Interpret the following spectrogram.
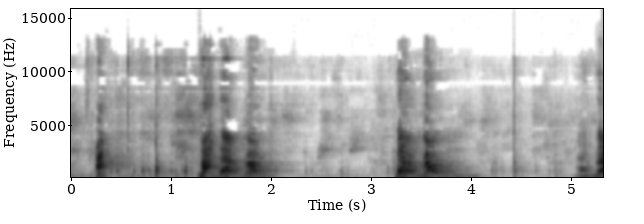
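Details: Siberian Husky puppy, a pet said to get mad, talking back indoors: several bursts of wavering, yodel-like grumbling woo sounds in two clusters separated by a pause, one more starting at the end; a person speaks nearby.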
